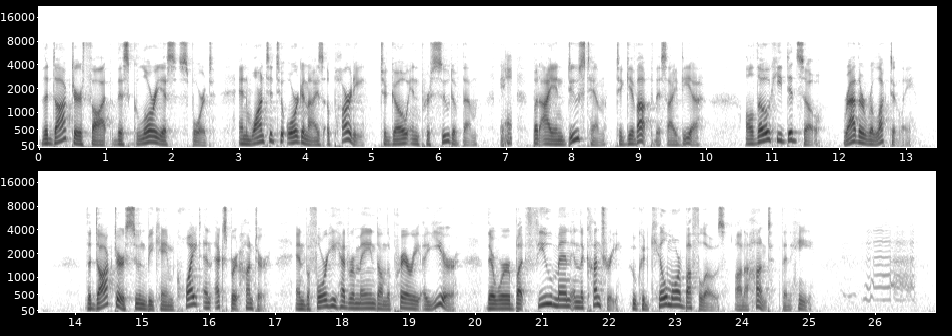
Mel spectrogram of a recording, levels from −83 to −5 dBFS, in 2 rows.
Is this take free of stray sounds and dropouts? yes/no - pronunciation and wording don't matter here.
no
